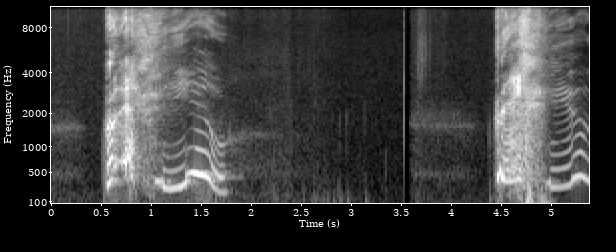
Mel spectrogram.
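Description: Two loud voiced sneezes a few seconds apart, each ending in a wavering vocal trail; repeated sneezing.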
